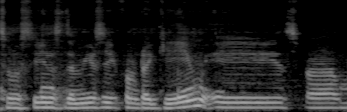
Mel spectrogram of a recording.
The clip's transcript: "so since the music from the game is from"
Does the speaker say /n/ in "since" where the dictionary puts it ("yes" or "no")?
yes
